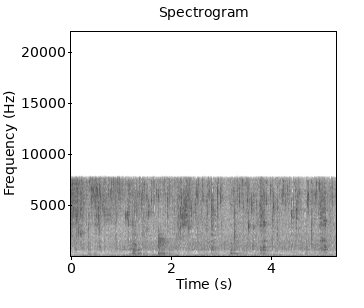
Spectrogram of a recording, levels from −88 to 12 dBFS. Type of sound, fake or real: real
